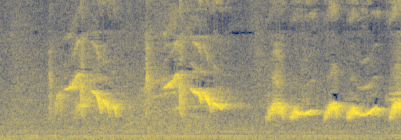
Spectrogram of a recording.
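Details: Wambi singing, recorded as tutor material for songbirds: two loud falling whistled slurs, then a quick run of short upswept notes repeated about four times a second.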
